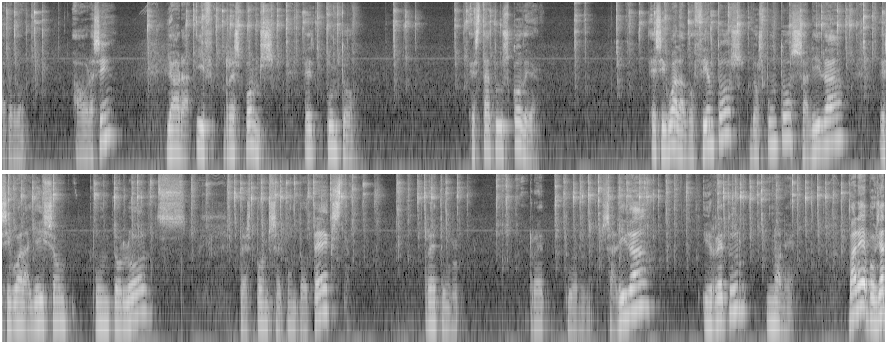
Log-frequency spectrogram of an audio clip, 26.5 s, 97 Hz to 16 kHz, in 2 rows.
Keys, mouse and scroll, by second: 0.0-0.7 typing, 2.2-7.8 typing, 8.6 Tab, 9.2-20.1 typing, 21.4-26.0 typing, 23.5 Return.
